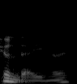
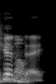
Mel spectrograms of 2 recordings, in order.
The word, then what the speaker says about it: Hyundai: It's pronounced Hyundai, I don't think they say that in the advert. They do in many of the others. Oh, right. Well, I mean, it doesn't really matter. It's pronounced Hyundai, by the way.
